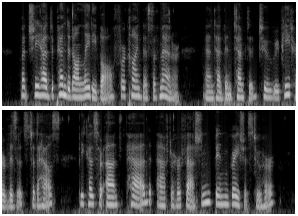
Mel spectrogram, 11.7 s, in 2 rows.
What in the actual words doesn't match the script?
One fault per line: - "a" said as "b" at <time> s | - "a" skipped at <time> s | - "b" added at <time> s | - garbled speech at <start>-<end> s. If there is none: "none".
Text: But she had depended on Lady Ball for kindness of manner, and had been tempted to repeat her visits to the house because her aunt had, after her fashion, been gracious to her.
none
